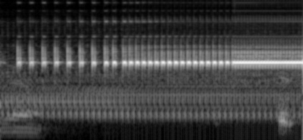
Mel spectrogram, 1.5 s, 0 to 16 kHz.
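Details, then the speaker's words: 18-year-old 2.5-ton Carrier AC unit cycling on and off and nearly out of refrigerant with low system pressure: leak detector's shrill beeps quicken to a steady high tone at the coil, confirming a refrigerant leak at the evaporator coil. "i don't have a lot of don't have a lot of pressure in the system either it's definitely leaking in the coil"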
